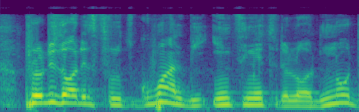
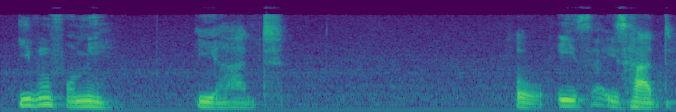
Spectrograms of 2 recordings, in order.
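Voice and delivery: softer, confiding, drawn low; quiet confession; 9 semitones lower, 11 dB quieter than usual. Real, not acted. To the congregation, admitting it's hard, softly confessing. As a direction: let it out like a private admission.

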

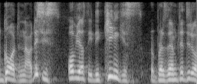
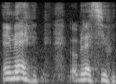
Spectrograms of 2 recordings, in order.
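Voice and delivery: ordinary talk

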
